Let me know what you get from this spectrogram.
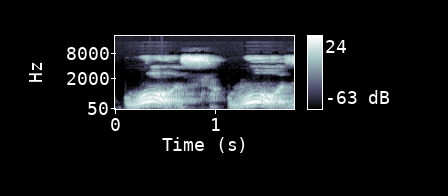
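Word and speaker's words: was: और वाज, वोज इसका pronunciation होता है वोज।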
